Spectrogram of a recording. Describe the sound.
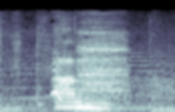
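A person voices a single drawn-out, breathy gasping roar imitating an approaching creature called a resin seep Zul'Gat, rising and straining for under a second before trailing off, with no other sounds around it.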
